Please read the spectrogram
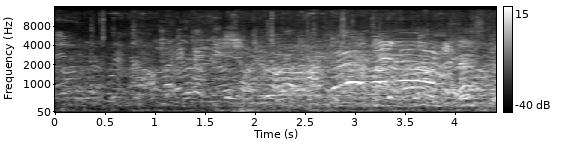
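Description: People's voices talking over background chatter, growing louder in the second half.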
